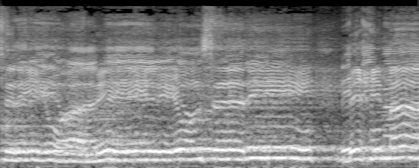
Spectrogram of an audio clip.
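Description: Arabic devotional chanting (hamd o sana, praise of God): a sung melody with long held, wavering notes, dipping briefly a little after three seconds in.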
